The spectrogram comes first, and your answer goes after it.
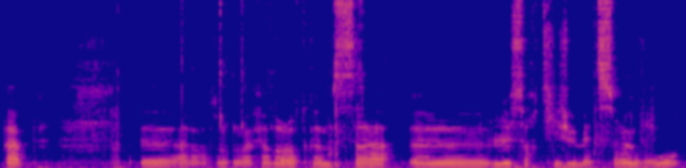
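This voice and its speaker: Slow, mellow woman with a cold. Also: lowish voice, a little hiss or hum. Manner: slow, hesitant, counting bills aloud. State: stuffy head cold. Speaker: budgeting channel host. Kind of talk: casual envelope-budget vlog narration.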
